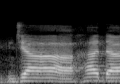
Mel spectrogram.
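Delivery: जाहदा with the जा held long and दा short; जाहदा said very slowly, long first vowel; drawn-out first syllable. Shown as a demonstration. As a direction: stretch the जा in जाहदा, then clip दा. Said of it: "इसको खींचेंगे".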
